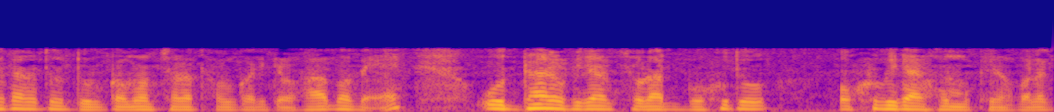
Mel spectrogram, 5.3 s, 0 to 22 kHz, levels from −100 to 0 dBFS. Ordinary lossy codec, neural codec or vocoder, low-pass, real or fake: none; codec, 16 kHz, 16 kbps, FreqCodec, smaller model; 3.6 kHz; fake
